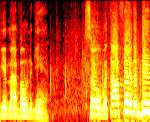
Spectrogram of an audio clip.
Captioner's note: applause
